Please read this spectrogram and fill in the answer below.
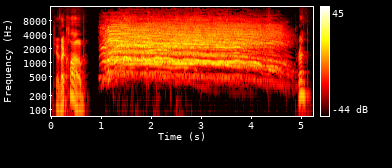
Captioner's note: kids cheering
